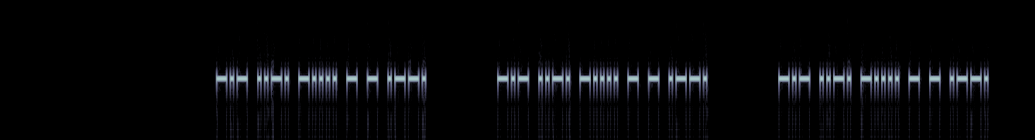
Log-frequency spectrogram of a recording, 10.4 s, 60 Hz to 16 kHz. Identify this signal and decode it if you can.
Morse code, heard as a keyed tone, about 36 wpm, 700 Hz. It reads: KF6TTP KF6TTP KF6TTP
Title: USA Call Signs - 6 Characters - Repeated 3x - 35wpm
